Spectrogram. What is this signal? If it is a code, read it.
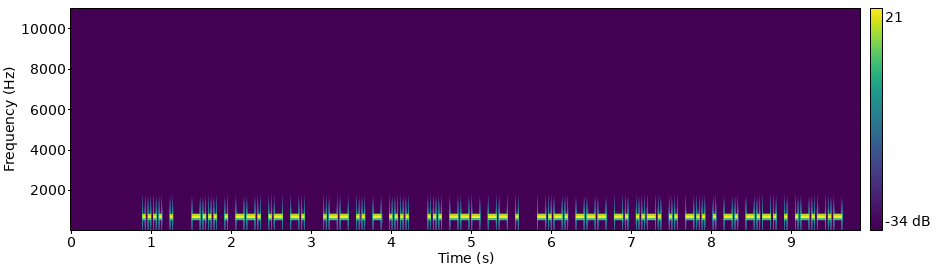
Morse code, heard as a keyed tone, about 34 wpm, 700 Hz. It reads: HE BEGAN WITH SOME CONFIDENCE.
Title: Sentences from Top 1500 Words 35wpm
